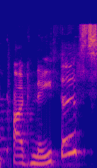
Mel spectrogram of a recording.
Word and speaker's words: prognathous: Without further ado, today's word of the day is prognathous, spelled P-R-O-G-N-A-T-H-O-U-S. Pronounced prognathous. It is an adjective that is defined as having a forward thrusting jaw.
